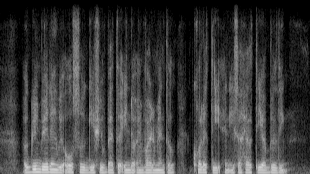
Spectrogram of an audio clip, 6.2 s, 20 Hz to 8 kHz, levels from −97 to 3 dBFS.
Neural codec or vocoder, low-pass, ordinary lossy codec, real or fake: none; 7.2 kHz; Opus, 16 kbps; real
